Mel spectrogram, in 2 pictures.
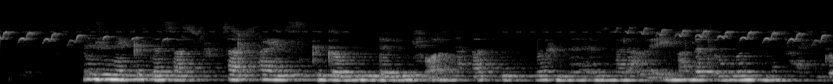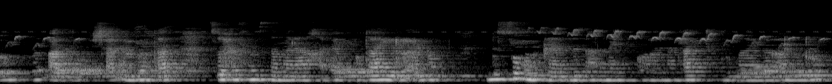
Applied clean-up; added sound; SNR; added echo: none; Bird vocalization, bird call, bird song; 18 dB; reverberation time 0.8 s.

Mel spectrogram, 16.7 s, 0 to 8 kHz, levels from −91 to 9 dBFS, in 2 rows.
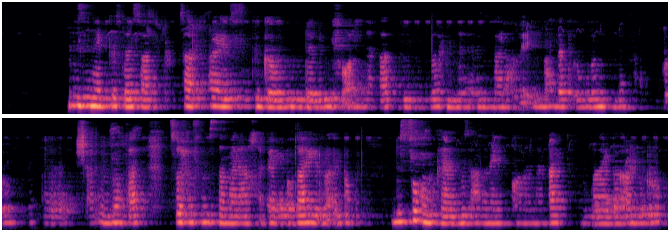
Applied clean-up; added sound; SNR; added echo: neural mask model DeepFilterNet 3.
